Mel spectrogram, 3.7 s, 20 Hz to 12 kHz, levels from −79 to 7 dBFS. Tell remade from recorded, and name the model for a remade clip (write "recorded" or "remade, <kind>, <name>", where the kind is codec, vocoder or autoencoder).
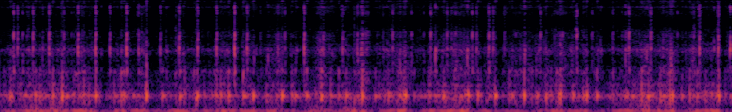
recorded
